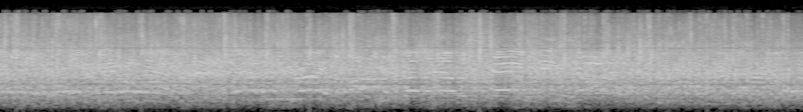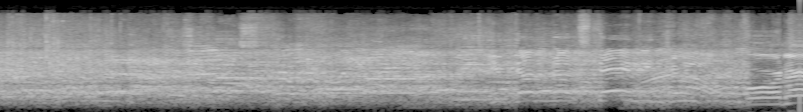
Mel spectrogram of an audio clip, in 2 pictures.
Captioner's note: some Applause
